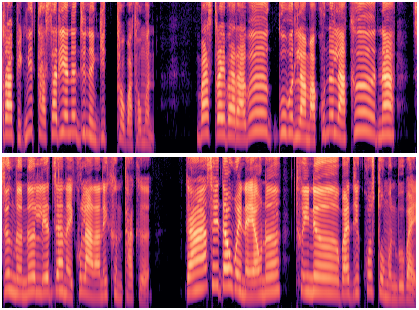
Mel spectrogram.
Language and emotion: Bodo, angry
